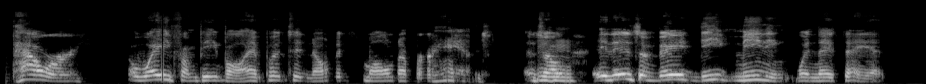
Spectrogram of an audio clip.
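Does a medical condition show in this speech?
Yes: ALS; slurred speech, still understood by listeners, host says slur not noticeable.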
